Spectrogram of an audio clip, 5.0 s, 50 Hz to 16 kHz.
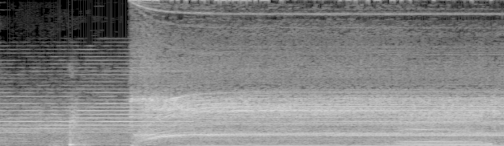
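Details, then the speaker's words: F550 hexacopter on Pixhawk 2.4.8 (ArduPilot, ELRS receiver), six Phantom 3 920kv motors on 30A ESCs with 10x4 props: after the arming beeps every motor spools straight up to a steady high whine with no throttle applied; spin-on-arm needs fixing. "seems to be going, except the motor's powered up straight away. I'll have to fix that."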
